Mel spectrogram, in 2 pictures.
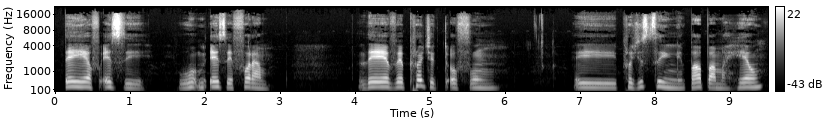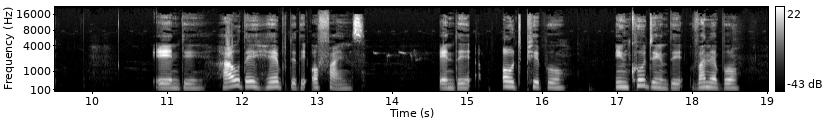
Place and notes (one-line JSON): {"title": "Chibondo Primary, Binga, Zimbabwe - Margaret summerizes...", "date": "2016-07-08 09:00:00", "description": "Margaret Munkuli gives an English summary of Maria's speech.", "latitude": "-17.76", "longitude": "27.41", "altitude": "628", "timezone": "Africa/Harare"}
